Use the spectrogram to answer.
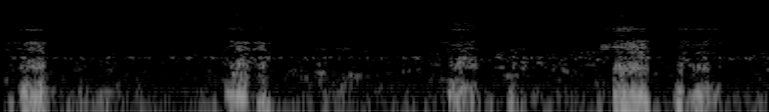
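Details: Snoring during an afternoon nap: low rattling snores in a slow rhythm, about four breaths in under eight seconds, in a quiet room; snoring.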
